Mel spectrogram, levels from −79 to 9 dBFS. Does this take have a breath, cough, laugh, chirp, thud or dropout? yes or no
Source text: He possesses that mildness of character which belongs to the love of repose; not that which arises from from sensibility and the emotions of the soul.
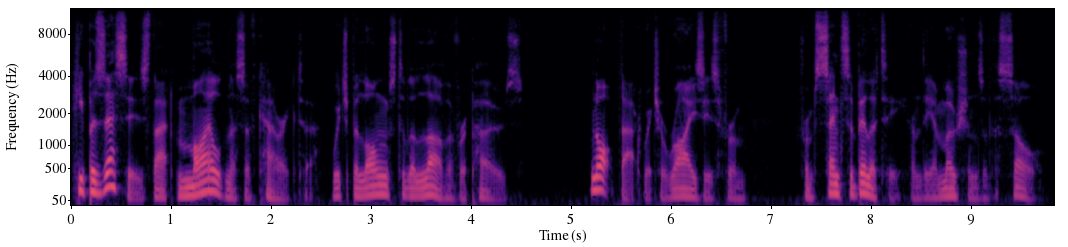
no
